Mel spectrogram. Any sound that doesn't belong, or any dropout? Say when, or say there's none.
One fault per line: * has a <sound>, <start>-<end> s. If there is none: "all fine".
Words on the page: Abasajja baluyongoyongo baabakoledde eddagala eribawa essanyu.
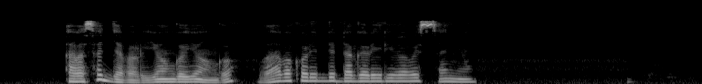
all fine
